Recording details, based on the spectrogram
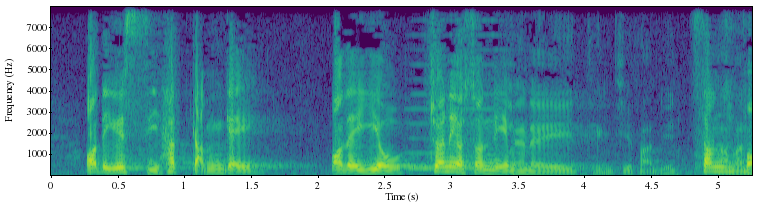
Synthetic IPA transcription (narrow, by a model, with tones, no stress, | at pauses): ŋɔː˨˧t̪e˨jiː˧wsiː˨˩hɐ˥t̚kɐ̰˨˥mke˨˧j | ŋɔː˨˧t̪e˨˩jjiː˧wt͡ʃœː˥ŋne˥kɔ˧sɵ˧nliː˨m˨˧t̪ʰɪ˨˩ŋt͡siː˨˥fa̰ː˧t̚jḭ˨nsɐ˥nfɔ˨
